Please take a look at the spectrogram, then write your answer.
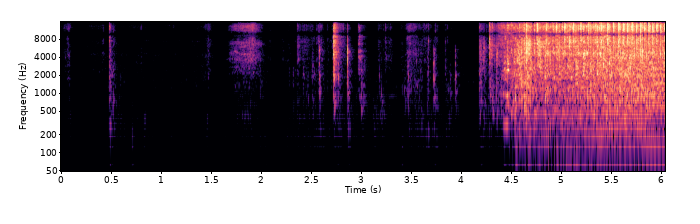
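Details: Discarded Craftsman push mower, Briggs & Stratton 5.5 hp, no throttle lever, premium fuel, primed, air filter off: pull-cord rattles and sputters, then catches and settles into a full even roar with no misses after revival.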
